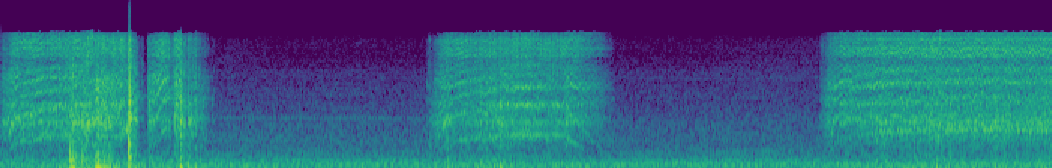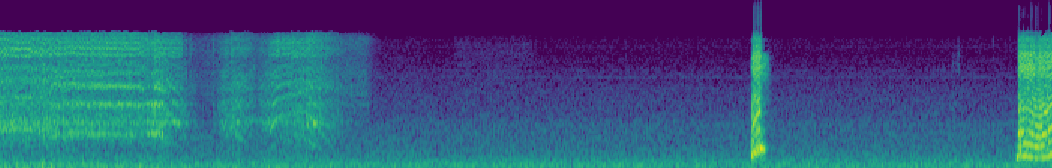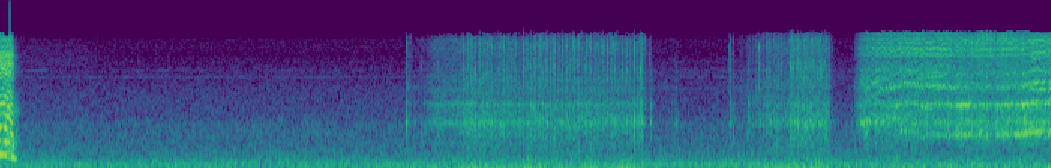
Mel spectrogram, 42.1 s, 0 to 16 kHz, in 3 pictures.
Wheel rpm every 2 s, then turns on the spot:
140, 40, 20, 140, 0, 70, 190, 190, 80, 20, 0, 0, 0, 0, 0, 0, 10, 30, 10, 50, 190.
32-38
